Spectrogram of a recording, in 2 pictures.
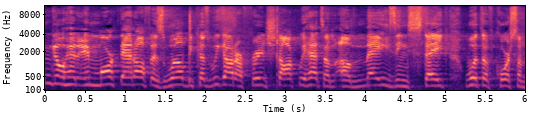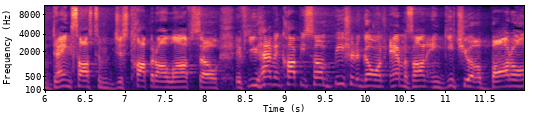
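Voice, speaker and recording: A man talks fairly quickly in a raised, projected voice with ordinary pitch variation and hardly any pauses. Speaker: shop owner vlogger. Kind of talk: casual vlog chat. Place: garage.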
